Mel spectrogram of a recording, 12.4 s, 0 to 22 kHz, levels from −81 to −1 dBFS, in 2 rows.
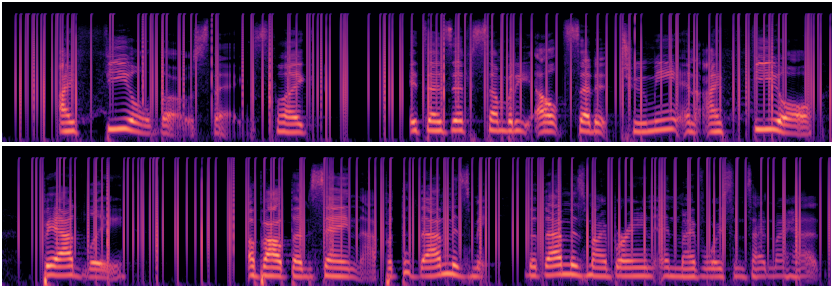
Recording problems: crackle, like an old record; loud; 5 dB below the speech

